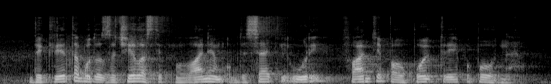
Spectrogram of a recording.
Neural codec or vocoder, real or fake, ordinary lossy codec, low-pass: vocoder, 22.05 kHz, 80 mel bands, WaveNeXt; fake; none; 9.9 kHz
